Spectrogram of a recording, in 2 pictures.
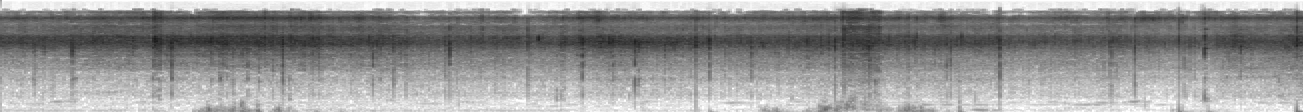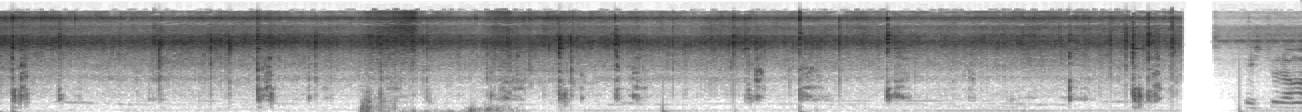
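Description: Spice paste fries hard in a pan for a fish curry, with a loud continuous sizzle and hiss and scattered stirring knocks throughout, then a sudden drop near the end.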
